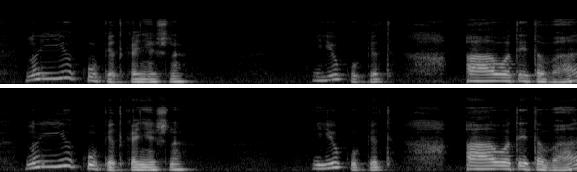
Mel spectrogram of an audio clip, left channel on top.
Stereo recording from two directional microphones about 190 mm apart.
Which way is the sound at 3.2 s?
30° right (ahead or behind).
